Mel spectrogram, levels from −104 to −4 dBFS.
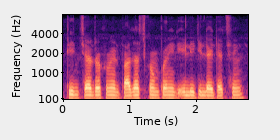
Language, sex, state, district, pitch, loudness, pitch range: Bengali, male, West Bengal, Cooch Behar, 120 Hz, -16 LUFS, 115-120 Hz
